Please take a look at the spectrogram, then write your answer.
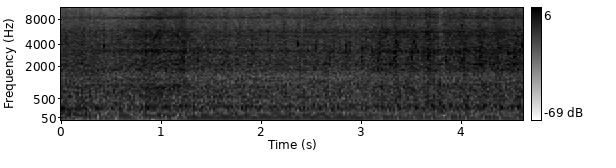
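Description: A car engine fitted with a Holley carburetor idles steadily, a loud close rumble with a faintly uneven low throb that runs the whole time, with no talking over it.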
